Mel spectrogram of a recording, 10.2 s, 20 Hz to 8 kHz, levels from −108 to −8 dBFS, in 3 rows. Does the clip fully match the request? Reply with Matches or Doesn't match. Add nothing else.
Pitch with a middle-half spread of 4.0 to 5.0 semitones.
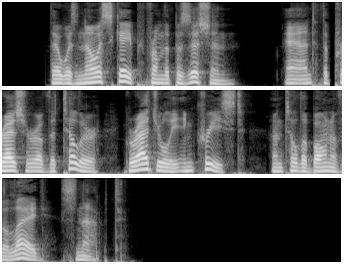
Doesn't match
